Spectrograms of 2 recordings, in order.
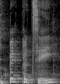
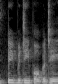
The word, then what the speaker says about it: Bibbidi-Bobbidi: Bippity. No, like a P or a B. Yeah. But it is, according to Wikipedia, it's Bibbidi Bobbidi. And when you look at the song lyrics as well, it's spelled that way.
